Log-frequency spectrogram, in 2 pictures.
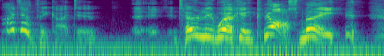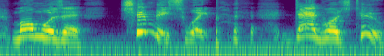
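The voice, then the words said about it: Posh upper-class English accent. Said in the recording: “why does your voice sound so fancy? ... Posh. You know, like rich people.”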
